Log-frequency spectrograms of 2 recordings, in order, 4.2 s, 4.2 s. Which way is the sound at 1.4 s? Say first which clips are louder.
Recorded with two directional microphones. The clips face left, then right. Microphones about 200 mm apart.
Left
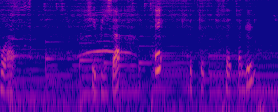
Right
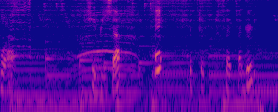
Right 1 dB; 15° right (ahead or behind).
